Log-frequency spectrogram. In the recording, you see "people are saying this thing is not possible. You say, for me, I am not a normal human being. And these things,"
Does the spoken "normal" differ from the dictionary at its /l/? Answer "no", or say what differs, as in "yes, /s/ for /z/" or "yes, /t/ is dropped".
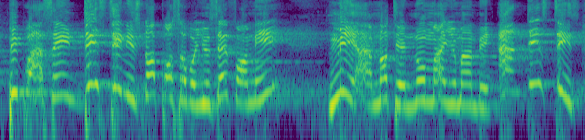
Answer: yes, /n/ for /l/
